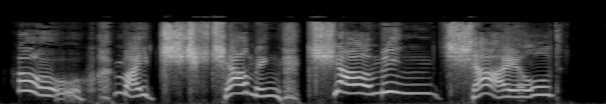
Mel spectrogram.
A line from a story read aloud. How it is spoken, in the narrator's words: he cried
